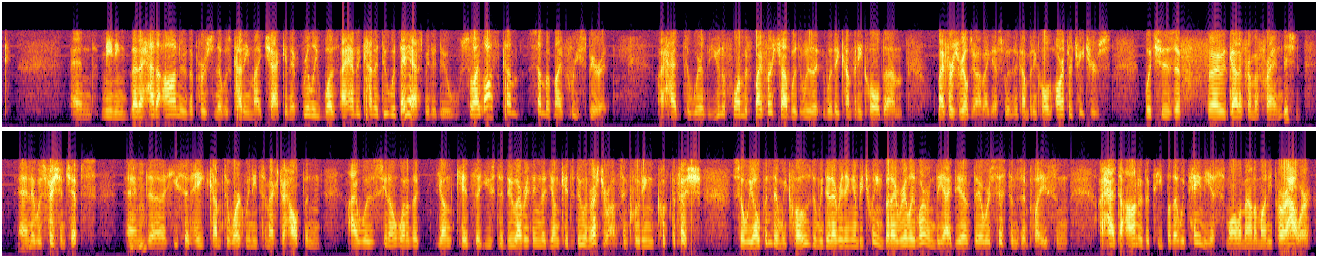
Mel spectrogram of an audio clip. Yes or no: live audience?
no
